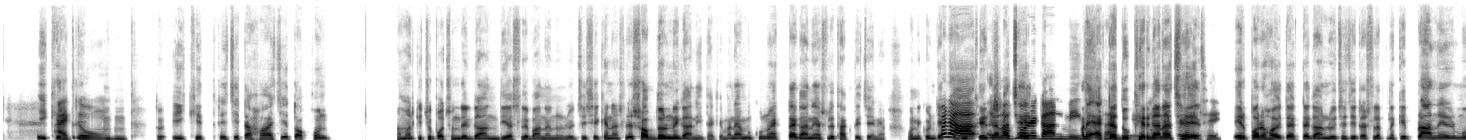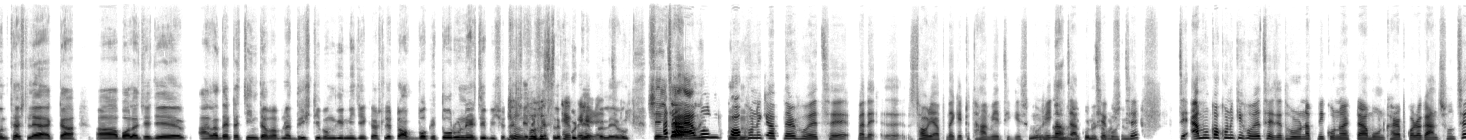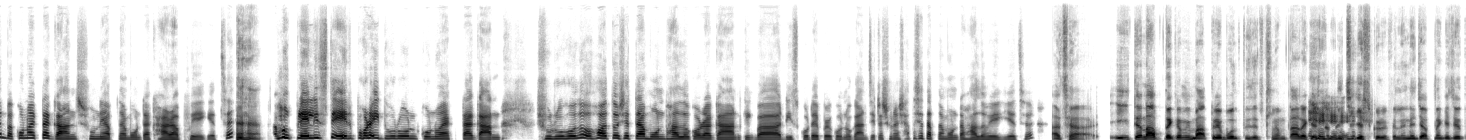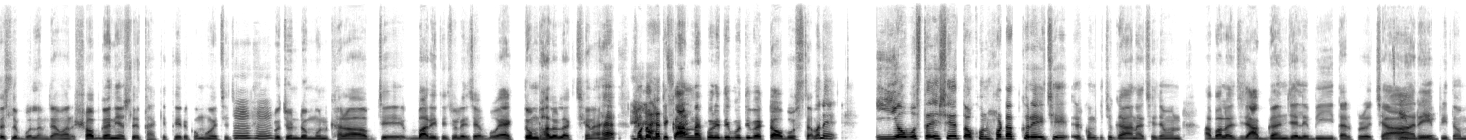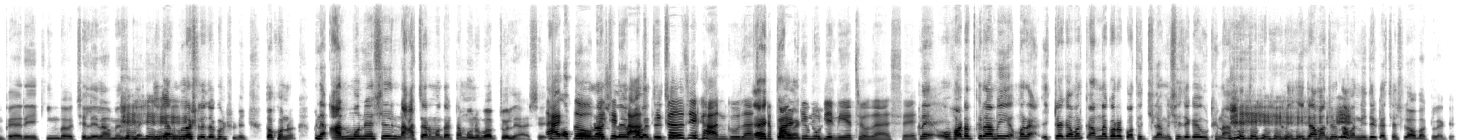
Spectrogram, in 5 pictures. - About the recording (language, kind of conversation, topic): Bengali, podcast, কোন গান শুনলে আপনি মুহূর্তে খুশি হয়ে ওঠেন?
- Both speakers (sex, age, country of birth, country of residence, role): female, 25-29, Bangladesh, Bangladesh, host; male, 20-24, Bangladesh, Bangladesh, guest
- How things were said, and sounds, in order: tapping; laughing while speaking: "হু, বুঝতে পেরেছি"; laughing while speaking: "এবং প্লেলিস্ট এ এরপরেই"; in English: "প্লেলিস্ট"; in English: "ডিস্কো"; laugh; laughing while speaking: "আচ্ছা"; laugh; laughing while speaking: "একদম এই যে ক্লাসিক্যাল যে গানগুলা আছে"; in English: "পার্টি মুড"; laugh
